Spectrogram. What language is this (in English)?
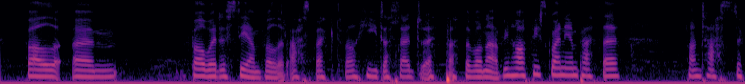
Welsh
